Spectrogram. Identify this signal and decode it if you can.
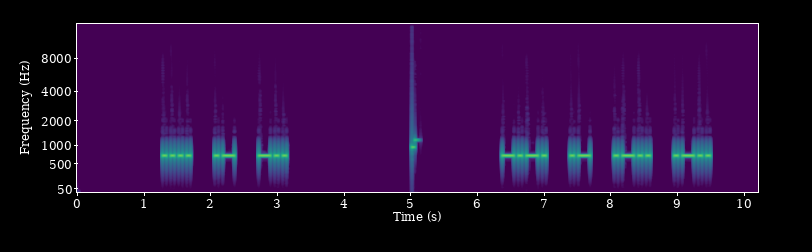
Morse code, heard as a keyed tone, about 20 wpm, spaced as for 14 wpm, 700 Hz. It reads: HAD CALL
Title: 2x Character Spacing - Top 100 Words - 20wpm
